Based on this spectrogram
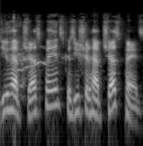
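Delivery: normal talking voice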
